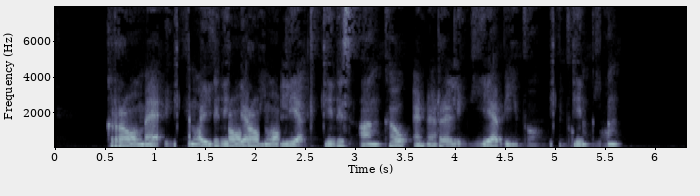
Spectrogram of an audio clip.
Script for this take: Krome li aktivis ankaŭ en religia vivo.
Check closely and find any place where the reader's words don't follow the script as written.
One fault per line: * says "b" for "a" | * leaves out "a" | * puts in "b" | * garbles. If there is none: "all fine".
* garbles
* garbles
